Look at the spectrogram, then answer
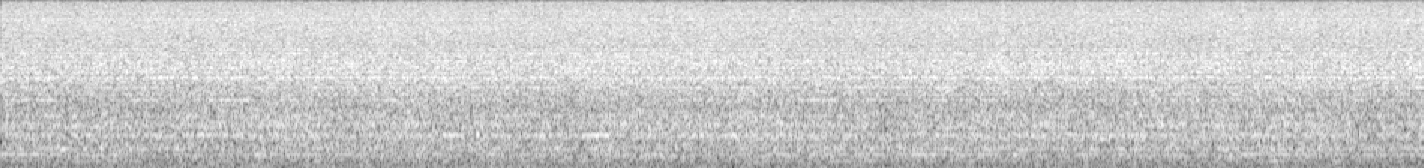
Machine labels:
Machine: fan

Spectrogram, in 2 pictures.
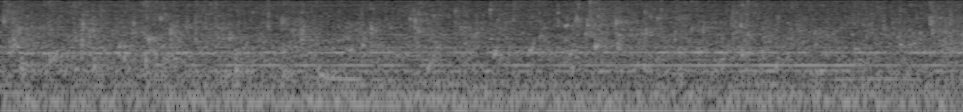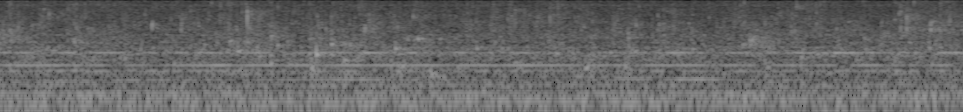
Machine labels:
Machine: pump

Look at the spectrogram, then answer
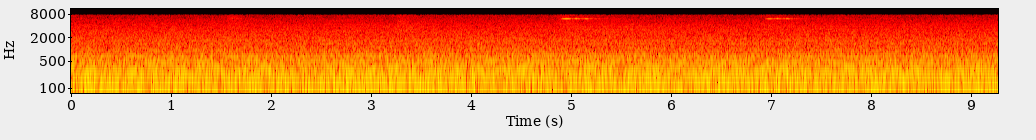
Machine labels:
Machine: fan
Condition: normal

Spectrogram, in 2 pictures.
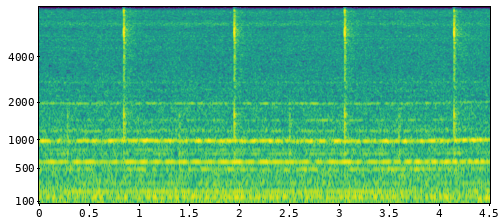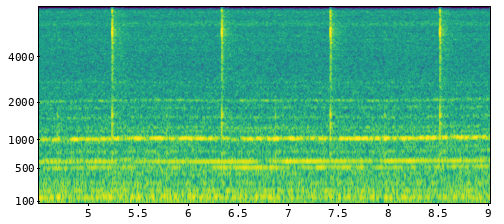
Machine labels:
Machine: valve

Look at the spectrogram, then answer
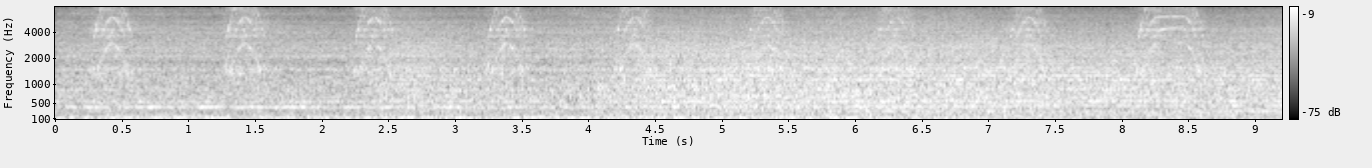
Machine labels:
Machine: slide rail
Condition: normal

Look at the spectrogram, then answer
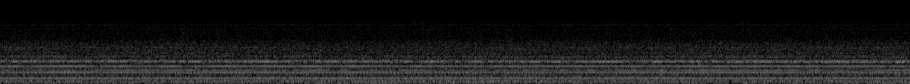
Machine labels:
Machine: fan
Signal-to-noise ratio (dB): 0 dB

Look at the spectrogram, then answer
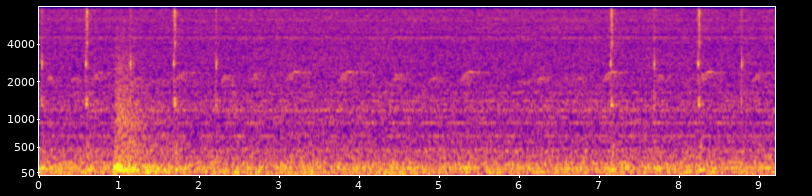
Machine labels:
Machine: valve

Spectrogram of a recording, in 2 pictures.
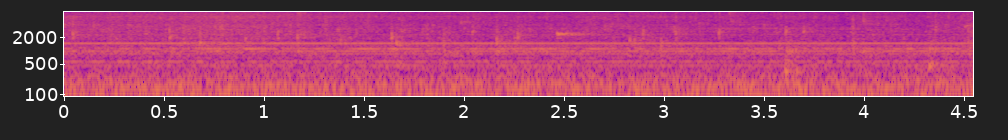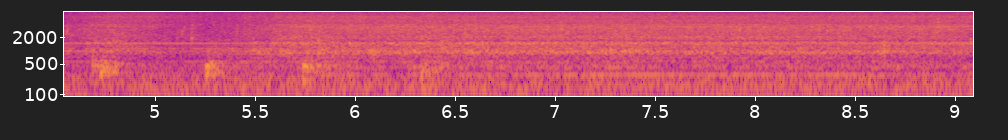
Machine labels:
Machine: pump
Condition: abnormal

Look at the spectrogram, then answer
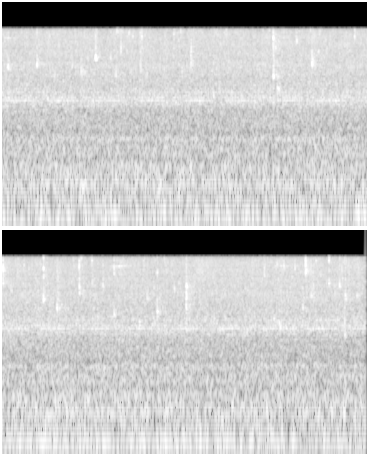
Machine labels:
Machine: pump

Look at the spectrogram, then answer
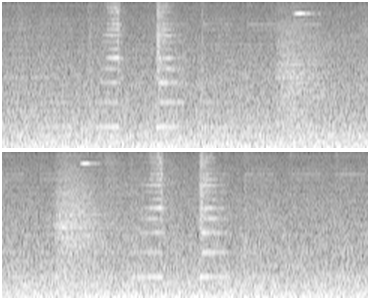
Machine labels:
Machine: slide rail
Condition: normal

